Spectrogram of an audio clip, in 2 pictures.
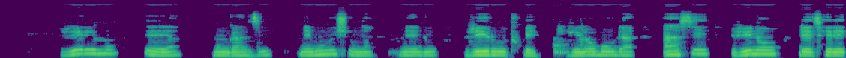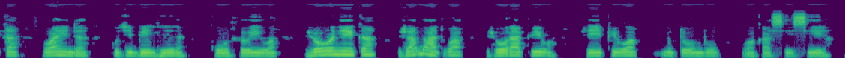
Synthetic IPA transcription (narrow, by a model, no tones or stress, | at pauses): ʐiɾimu | e̞ja | muŋɡazi | ne̞mumiʃuna | me̞ɗu | ʐiɾutwe̞ | ʐino̞ɓuɗaː | si | ʐino̞ | ɗe̞t͡se̞ɾe̞ka | wae̞nda | kut͡ʃibʱe̞ɮe̞ɾa | kuoɬo̞iwa | ʐoːne̞ka | ʐaɓatwa | ʐo̞ɾapiwa | ʐ̥iipiwa | muto̞mbo̞ | wa̰kasisiːra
